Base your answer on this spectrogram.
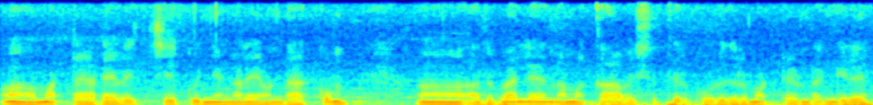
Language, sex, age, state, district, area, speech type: Malayalam, female, 60+, Kerala, Kollam, rural, spontaneous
